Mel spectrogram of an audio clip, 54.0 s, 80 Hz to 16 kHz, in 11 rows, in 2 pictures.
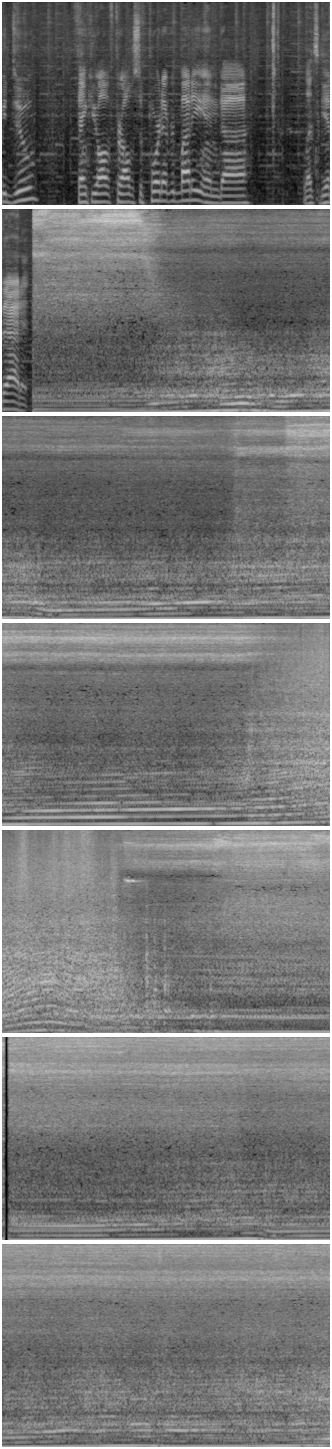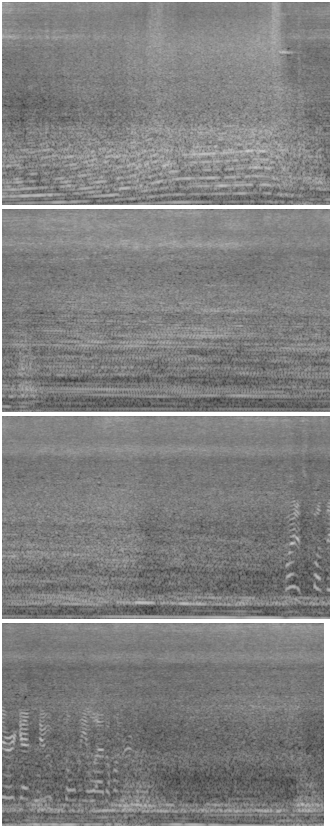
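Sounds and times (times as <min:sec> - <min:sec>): car engine revving on a dyno: 0:05.4 - 0:54.0.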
